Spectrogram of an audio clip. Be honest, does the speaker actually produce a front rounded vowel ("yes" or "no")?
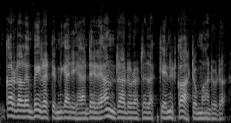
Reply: yes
